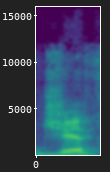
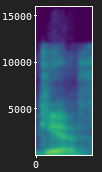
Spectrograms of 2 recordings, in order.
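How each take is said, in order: First: The word begins with a soft J sound. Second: The word begins with a hard G sound. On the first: "like the peanut butter" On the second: "like gift without the T"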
